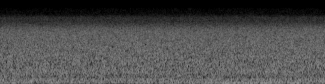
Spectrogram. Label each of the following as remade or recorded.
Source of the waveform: recorded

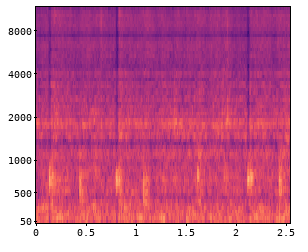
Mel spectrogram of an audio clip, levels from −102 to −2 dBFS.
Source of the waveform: remade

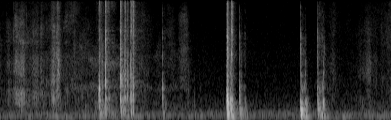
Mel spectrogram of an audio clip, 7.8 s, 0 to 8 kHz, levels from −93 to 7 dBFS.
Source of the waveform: recorded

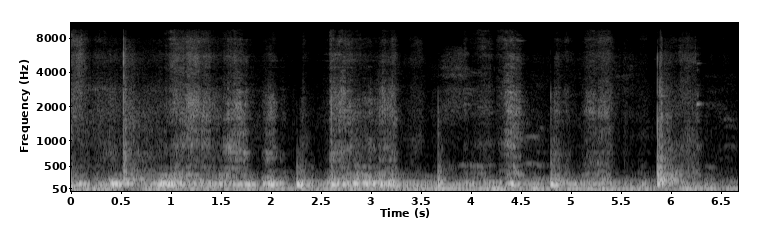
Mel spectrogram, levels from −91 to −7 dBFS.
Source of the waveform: recorded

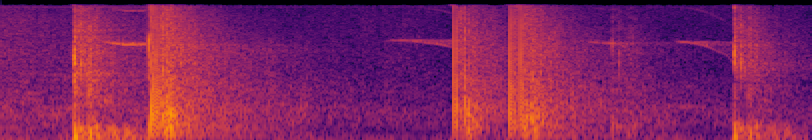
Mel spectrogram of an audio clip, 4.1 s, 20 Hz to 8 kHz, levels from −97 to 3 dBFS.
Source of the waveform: recorded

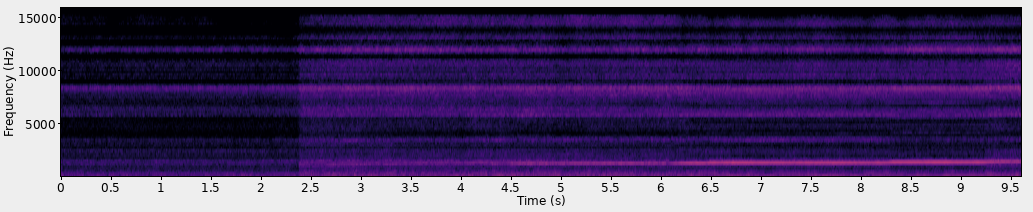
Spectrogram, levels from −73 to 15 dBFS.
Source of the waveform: remade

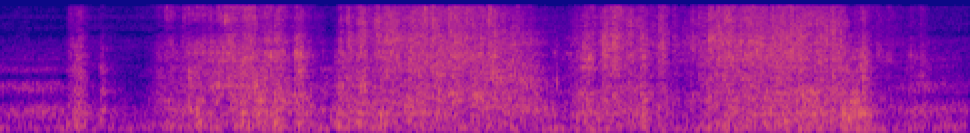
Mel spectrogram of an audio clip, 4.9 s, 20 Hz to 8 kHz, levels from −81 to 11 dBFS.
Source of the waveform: remade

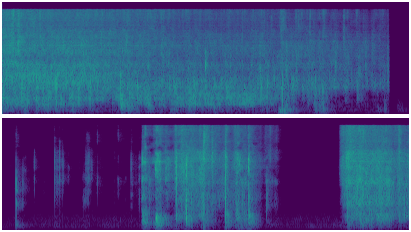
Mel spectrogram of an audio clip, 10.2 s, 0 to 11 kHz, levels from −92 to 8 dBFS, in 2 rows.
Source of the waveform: remade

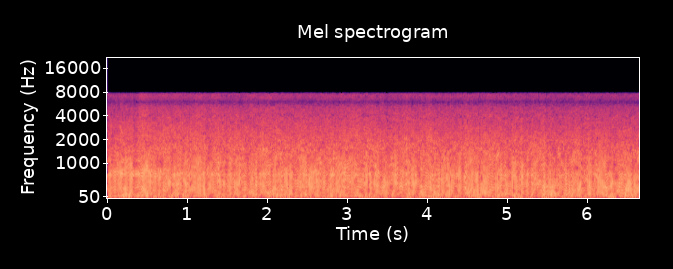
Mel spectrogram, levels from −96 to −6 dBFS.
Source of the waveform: remade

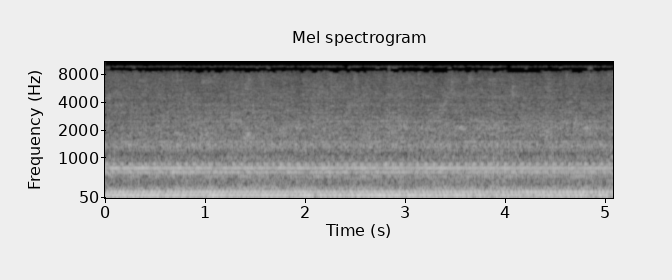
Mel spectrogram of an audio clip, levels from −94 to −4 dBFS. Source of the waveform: recorded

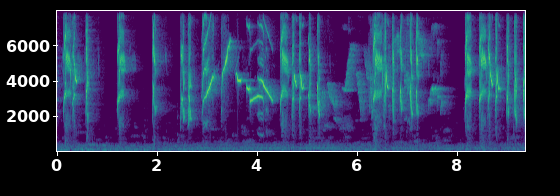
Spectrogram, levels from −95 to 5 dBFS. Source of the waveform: recorded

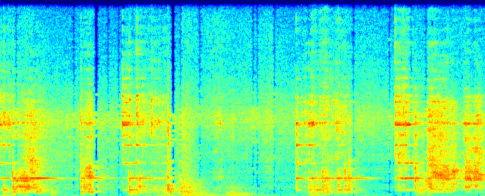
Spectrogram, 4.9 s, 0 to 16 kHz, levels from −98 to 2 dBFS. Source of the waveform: recorded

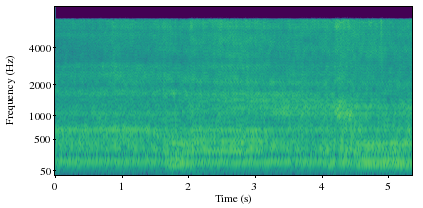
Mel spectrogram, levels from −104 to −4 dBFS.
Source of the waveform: remade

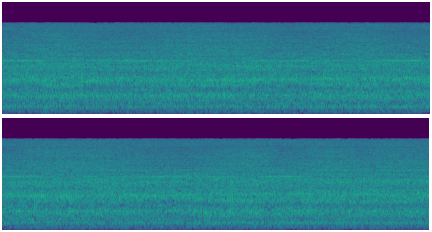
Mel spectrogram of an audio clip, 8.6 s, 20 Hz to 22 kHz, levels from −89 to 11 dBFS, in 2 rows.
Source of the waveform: recorded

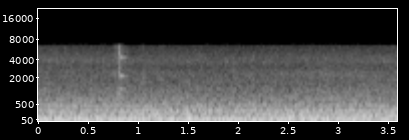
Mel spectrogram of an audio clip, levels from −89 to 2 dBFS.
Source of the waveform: recorded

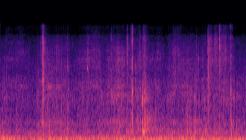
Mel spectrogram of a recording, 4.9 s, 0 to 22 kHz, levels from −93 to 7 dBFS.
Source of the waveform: recorded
